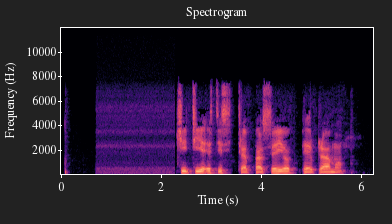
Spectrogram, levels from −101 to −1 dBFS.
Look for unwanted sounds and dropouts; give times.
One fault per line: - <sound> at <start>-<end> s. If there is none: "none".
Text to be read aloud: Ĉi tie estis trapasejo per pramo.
none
